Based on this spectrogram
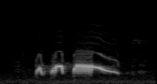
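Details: Spotted dove calling to provoke other doves: two short, husky coo notes in quick succession, then a longer sustained coo that slides gently downward at the end, mid-pitched and clear against a quiet background.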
